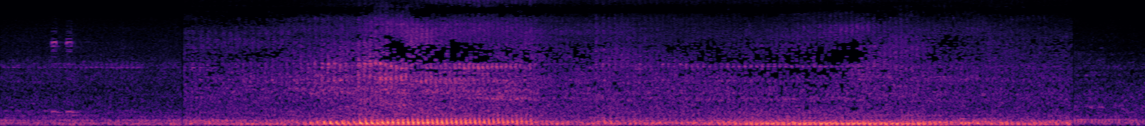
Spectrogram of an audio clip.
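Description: Roadside traffic noise: a continuous rumble of passing vehicles that swells twice, once about four seconds in and again about nine seconds in.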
